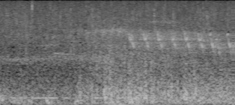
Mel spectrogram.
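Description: Steady rain ambience, with a rapid run of short high chirps joining about halfway through.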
